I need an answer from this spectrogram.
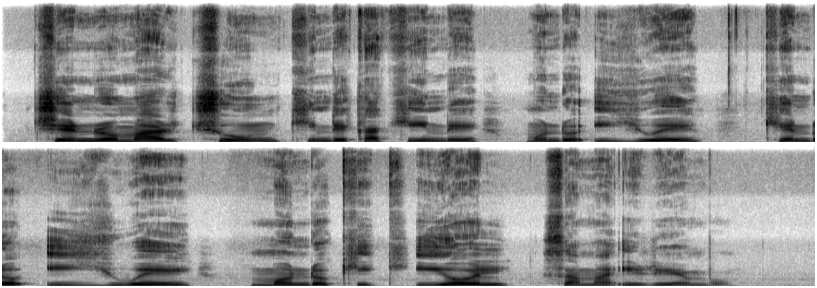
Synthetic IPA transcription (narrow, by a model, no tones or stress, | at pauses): t͡ʃenɾomart͡ʃuŋkʰindekakʰinde | mɔndɔʔijwe | kʰendoijwe | mɔndɔkʰikʰiolsamaʔiɾjembɔ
